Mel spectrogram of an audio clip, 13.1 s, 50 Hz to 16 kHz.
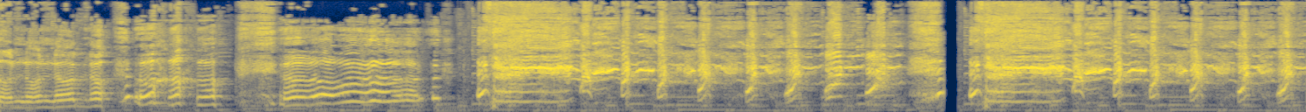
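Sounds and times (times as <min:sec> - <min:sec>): loud laughter: 0:04.8 - 0:13.0.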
